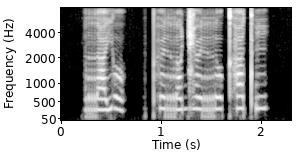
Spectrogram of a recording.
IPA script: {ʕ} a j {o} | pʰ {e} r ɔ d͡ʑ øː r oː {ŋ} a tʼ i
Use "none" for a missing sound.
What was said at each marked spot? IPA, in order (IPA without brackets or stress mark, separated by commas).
r, o, ø, kʰ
